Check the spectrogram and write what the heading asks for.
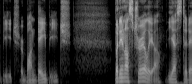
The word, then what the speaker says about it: Bondi: happened in and I've been told I was pronouncing it wrong. It's not Bondi Beach, it's Bondai Beach or Bondai Beach.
